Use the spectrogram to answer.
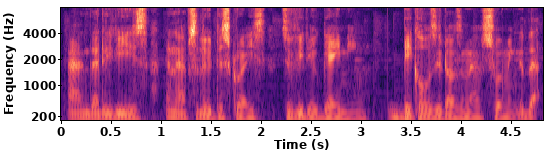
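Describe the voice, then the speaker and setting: A man giving sarcastic, deadpan commentary on video games, casual and sometimes profane. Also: mid-range voice. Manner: deadpan mock-dramatic delivery. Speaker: gaming YouTuber.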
